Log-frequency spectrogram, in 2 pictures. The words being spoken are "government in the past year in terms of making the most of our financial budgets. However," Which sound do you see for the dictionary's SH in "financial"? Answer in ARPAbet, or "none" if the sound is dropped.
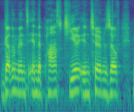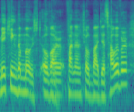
SH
